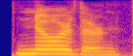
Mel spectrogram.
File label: "northern", pronunciation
